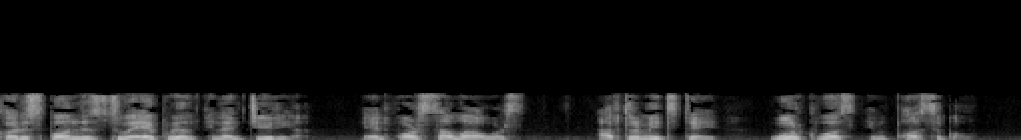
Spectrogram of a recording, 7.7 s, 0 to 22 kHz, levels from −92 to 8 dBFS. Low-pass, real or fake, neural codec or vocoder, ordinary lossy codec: 7.2 kHz; fake; codec, 16 kHz, 4 kbps, FunCodec, trained on Chinese and English, 50 frames a second; MP3, 32 kbps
